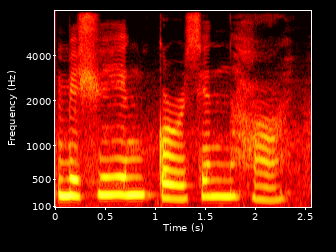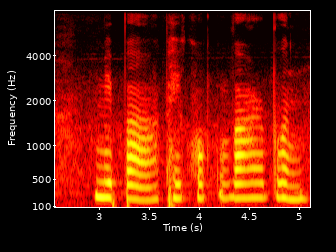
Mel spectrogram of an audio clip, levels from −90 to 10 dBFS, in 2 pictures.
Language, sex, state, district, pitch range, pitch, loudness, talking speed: Mizo, female, Mizoram, Aizawl, 205-245 Hz, 220 Hz, -17 LUFS, 95 wpm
